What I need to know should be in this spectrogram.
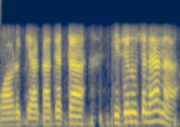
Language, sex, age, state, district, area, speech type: Hindi, male, 18-30, Bihar, Muzaffarpur, urban, conversation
